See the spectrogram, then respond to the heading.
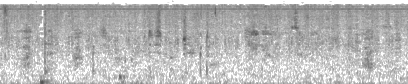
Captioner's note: whispering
